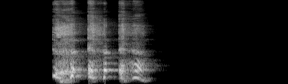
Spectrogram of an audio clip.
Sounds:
Cough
